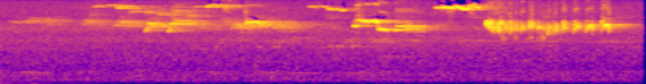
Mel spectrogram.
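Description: Small birds chirping: short high-pitched notes at several pitches, starting about a second in and growing busier, with a rapid trill near the end.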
